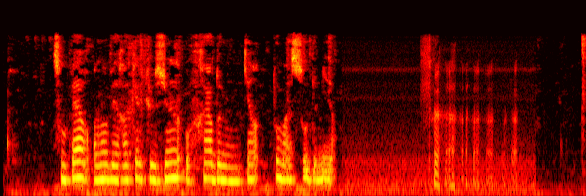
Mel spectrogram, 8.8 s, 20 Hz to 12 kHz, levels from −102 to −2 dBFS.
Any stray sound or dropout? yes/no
yes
